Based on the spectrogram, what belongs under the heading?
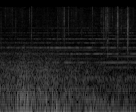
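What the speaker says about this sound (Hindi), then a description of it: "आसमान में काले बादल छा जाते हैं और जोर जोर से बिजली कड़कने लगती है" Heavy rain pours steadily with a low rumble of thunder beneath it, loud and continuous over a short stretch with no voices.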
